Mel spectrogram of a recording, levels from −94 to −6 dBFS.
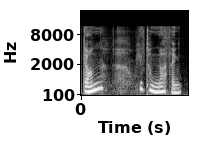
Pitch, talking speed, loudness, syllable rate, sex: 220 Hz, 110 wpm, -16 LUFS, 4.6 syllables/s, female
